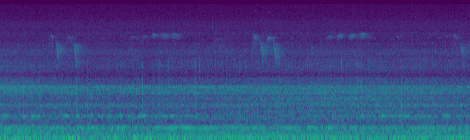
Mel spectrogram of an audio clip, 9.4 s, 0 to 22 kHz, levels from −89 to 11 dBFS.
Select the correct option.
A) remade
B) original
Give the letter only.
A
